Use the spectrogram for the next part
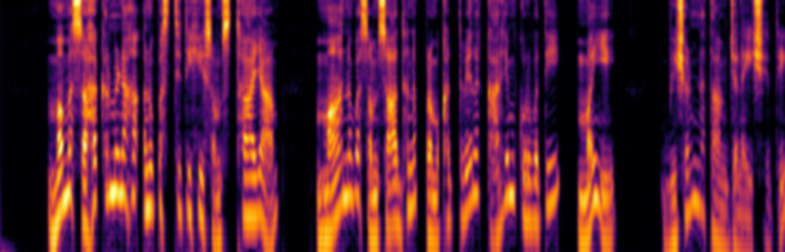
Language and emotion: Sanskrit, sad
